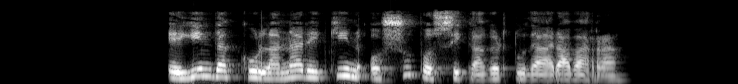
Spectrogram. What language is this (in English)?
Basque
